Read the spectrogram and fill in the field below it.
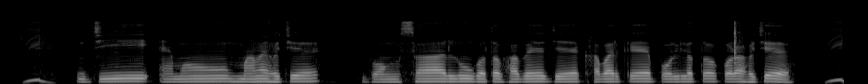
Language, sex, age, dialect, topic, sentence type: Bengali, male, 18-24, Jharkhandi, agriculture, statement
